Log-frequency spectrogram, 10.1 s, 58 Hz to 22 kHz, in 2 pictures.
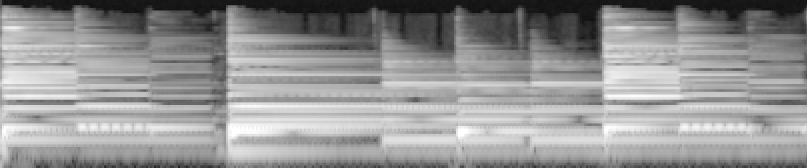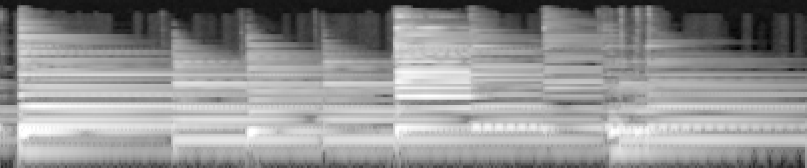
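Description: Eastman AC-508 steel-string acoustic guitar played with Travis picking (pick plus fingers): a steady alternating bass under plucked treble notes at a slow tempo, each note left to ring. The last chord fades out near the end.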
